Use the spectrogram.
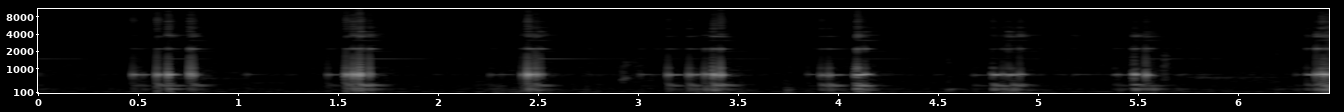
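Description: Long dark nails tap the sides and wavy top rim of a large, empty, hollow clear glass fish bowl. Quick, bright glassy clinks come in small irregular clusters, each with a short ringing tone around 750 Hz that fades almost at once.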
